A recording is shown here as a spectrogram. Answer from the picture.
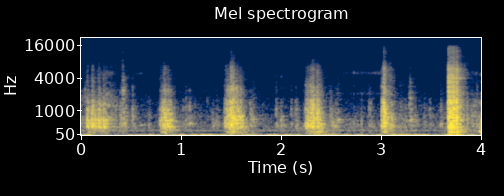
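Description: Hand-turned plastic gear train of a clone-brick elevator mechanism clicking and clacking, about one sharp click every three-quarters of a second with fainter ticks between. The nearly 20 meshing gears run stiffly, and the loudest click comes near the end, just as the lift snags.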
